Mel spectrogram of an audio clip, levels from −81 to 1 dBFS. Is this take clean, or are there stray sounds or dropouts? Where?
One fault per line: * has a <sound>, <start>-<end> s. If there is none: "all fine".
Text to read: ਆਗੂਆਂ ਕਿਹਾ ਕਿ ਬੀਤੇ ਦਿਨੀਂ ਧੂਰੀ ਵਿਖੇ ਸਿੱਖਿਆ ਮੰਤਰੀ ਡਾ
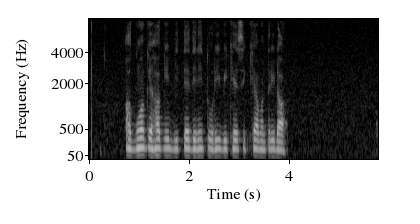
all fine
